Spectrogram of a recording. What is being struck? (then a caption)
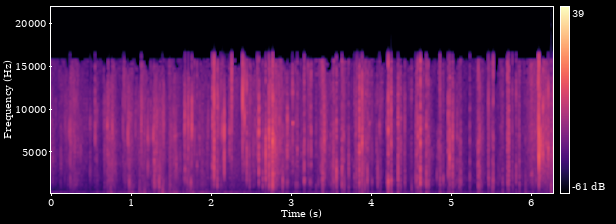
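Plastic gel-filled eye mask with beads. A hand-sized, thin, flexible purple gel-filled plastic eye mask with beads inside is held in both hands, handled, tapped and scratched with long painted nails. The result is a steady run of close crinkly, squishy plastic sounds with bright, rapid scratches over a constant low hum.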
